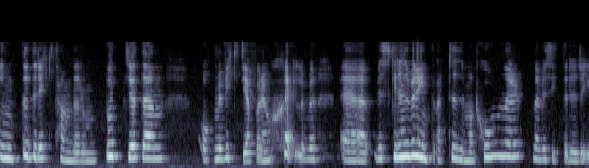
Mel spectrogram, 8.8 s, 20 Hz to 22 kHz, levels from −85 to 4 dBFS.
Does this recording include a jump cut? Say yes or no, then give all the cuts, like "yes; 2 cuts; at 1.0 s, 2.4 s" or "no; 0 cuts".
yes; 2 cuts; at 3.2 s, 6.5 s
